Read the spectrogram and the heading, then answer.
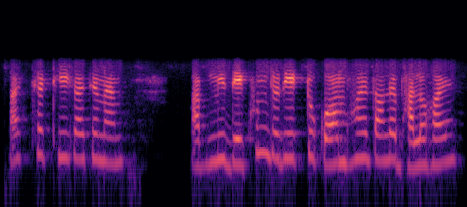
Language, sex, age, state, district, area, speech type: Bengali, female, 30-45, West Bengal, Paschim Bardhaman, urban, conversation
